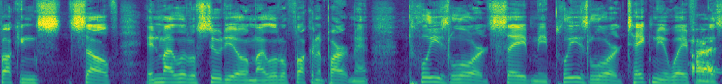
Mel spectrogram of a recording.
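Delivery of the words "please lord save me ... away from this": tearful, crying, pleading voice. Retelling a prayer made four nights before an accident: reenacting a crying prayer. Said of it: "literally crying in my beer".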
